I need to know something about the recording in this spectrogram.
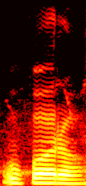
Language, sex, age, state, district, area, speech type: Odia, female, 45-60, Odisha, Kalahandi, rural, read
